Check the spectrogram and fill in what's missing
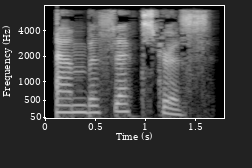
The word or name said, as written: ambisextrous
